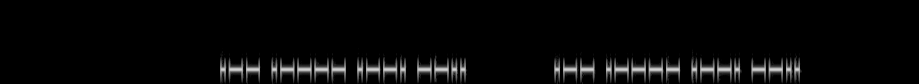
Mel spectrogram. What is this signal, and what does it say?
Morse code, heard as a keyed tone, about 28 wpm, 700 Hz. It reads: W1PZ W1PZ
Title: USA Call Signs - 4 Characters - Repeated 2x - 28wpm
